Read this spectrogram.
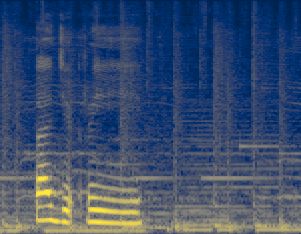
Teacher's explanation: huruf Jim yang ada pada lafaz tajri itu disukun sehingga cara membacanya harus dipantulkan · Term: Qolqolah Sugro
